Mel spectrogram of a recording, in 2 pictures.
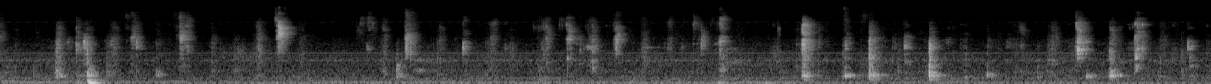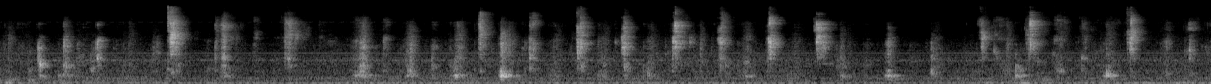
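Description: Close-miked eating sounds: chewing and lip-smacking with a mouthful of rice, a run of sharp, irregular mouth clicks a few times a second.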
